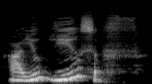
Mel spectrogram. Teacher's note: the segment are you does not receive any stress, and that is called the pre-head.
